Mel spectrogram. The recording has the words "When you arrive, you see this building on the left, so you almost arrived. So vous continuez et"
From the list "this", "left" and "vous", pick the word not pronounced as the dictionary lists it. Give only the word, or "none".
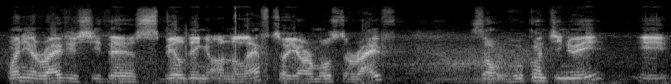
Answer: vous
